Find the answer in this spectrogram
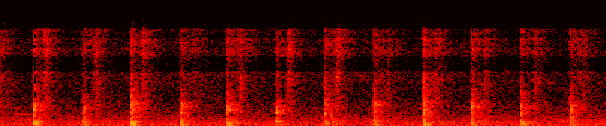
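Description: Faint footsteps of a person marching in place in socks on an exercise mat: soft thuds in a steady rhythm of about two a second.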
